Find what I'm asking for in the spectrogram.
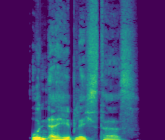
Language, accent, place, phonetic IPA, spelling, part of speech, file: German, Germany, Berlin, [ˈʊnʔɛɐ̯heːplɪçstəs], unerheblichstes, adjective, De-unerheblichstes.ogg
- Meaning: strong/mixed nominative/accusative neuter singular superlative degree of unerheblich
